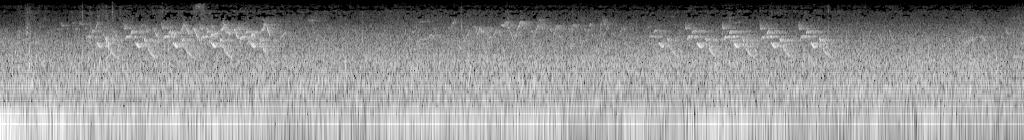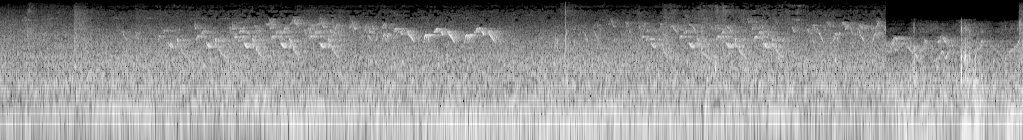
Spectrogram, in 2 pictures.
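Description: A songbird singing several short bouts of quick, repeated down-slurred notes, a few seconds apart, over a steady outdoor background hiss.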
